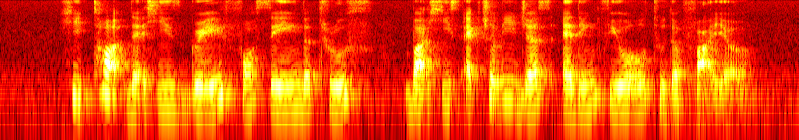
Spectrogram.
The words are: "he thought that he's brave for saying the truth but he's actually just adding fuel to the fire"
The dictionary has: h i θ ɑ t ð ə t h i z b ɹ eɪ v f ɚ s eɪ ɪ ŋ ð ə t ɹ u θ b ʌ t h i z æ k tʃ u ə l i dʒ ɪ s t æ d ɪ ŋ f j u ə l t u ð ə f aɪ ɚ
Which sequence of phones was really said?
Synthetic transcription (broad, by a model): h i t ɑ t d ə t h i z b ɹ eɪ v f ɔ s eɪ ɪ ŋ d ə t ɹ u θ b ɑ t h i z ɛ k tʃ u ə l i dʒ ɪ s t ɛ d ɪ ŋ f j u ə l t u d ə f aɪ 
